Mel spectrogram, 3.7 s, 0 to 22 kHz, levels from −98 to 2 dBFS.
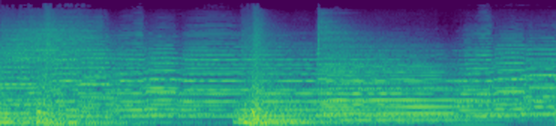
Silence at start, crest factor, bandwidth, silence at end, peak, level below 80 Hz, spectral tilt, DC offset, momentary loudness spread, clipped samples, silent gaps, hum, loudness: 0 s; 16 dB; 16.5 kHz; 0 s; -4 dBFS; -40 dBFS; -5 dB/octave; under 0.1%; 4 LU; under 0.1%; none; none; -20 LUFS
